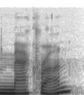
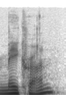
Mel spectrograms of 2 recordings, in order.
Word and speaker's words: macron: This line, which is called a macron, or a macron, depending on how you say it, this line indicates that we're dealing with a long vowel.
